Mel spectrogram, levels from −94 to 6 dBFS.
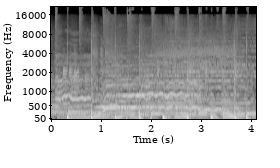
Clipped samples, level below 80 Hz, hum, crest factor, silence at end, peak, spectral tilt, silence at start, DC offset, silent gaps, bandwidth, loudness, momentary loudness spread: under 0.1%; -24 dBFS; none; 14 dB; 0 s; -2 dBFS; -5.5 dB/octave; 0 s; under 0.1%; none; over 20 kHz; -16 LUFS; 2 LU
